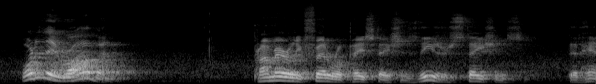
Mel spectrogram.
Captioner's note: none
